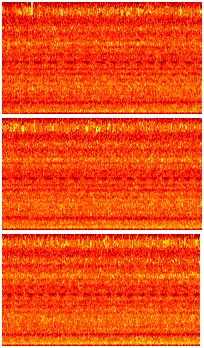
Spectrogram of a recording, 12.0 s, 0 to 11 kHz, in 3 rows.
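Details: 2010 Jaguar XFR just started after new spark plugs, ignition coils, fuel injectors and an oil change: a firm, steady low hum that settles quickly and stays smooth, no ticking or stumbling, a healthy idle.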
